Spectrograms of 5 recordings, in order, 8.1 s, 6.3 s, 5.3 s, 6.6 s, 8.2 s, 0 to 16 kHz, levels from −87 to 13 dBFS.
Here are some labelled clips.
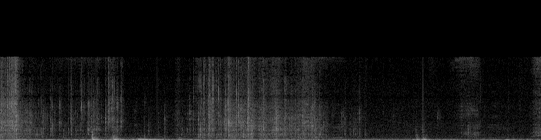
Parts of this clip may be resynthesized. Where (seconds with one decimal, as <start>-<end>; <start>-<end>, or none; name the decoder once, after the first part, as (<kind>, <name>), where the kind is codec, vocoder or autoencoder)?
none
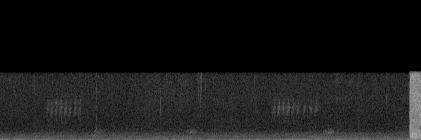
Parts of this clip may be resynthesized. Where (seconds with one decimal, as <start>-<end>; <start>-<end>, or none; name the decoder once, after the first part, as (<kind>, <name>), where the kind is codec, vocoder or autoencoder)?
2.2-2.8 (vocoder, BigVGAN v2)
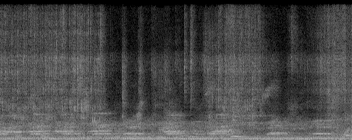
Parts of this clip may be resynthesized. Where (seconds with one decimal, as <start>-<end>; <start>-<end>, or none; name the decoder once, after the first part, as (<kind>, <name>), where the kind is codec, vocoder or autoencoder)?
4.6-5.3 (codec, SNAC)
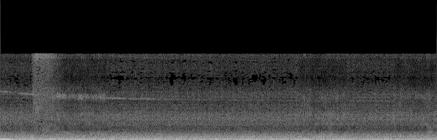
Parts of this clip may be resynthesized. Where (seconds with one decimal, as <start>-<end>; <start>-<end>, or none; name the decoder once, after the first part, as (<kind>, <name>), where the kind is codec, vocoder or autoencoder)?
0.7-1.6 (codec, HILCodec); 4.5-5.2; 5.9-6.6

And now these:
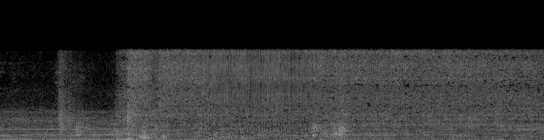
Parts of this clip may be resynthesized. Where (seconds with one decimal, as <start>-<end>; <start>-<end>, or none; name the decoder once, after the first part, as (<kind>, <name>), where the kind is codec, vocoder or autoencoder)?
3.0-4.8 (vocoder, BigVGAN v2)

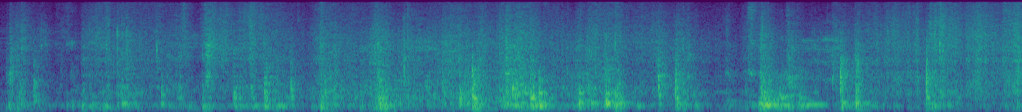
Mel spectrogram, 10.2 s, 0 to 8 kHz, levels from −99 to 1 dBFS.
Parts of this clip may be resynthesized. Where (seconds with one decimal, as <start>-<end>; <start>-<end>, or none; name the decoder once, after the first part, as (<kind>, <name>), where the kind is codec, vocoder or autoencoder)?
0.0-1.1 (vocoder, Vocos); 2.4-4.3; 6.3-7.4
